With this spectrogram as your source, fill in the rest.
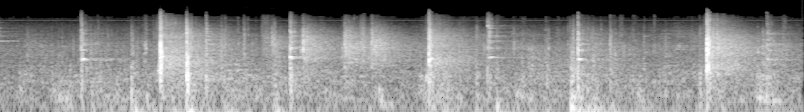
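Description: Shoes squeak on a court floor as players dart about.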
